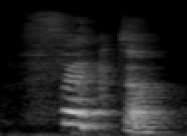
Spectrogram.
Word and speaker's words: faites: Nous, et c'est là où on avait dit attention, on voit AI, mais on prononce E. Nous faisons. Ça, c'est vraiment irrégulier et c'est vraiment bizarre. Hein. Vous faites.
